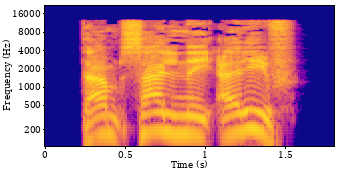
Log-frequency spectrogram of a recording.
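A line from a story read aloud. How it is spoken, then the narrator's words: Father barking. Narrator (Russian): рявкнул отец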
